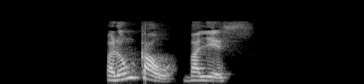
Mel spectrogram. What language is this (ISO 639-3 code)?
cat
